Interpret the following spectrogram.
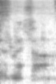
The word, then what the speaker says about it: cerveza: Cerveza.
